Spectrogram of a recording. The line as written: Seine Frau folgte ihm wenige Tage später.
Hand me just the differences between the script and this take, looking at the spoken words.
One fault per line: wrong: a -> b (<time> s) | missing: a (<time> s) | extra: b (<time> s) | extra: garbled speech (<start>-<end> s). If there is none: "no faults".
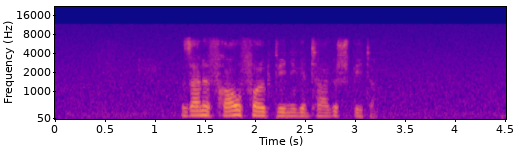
missing: ihm (2.3 s)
